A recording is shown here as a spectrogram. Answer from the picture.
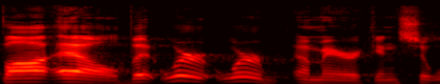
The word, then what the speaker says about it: Baal: Baal was an interesting god, and, and it's actually pronounced uh, Baal, if it's kind of like Ja. Uh, uh, what's Superman's dad's name? Eh? Yeah, it's kind of Jor-El, Baal.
